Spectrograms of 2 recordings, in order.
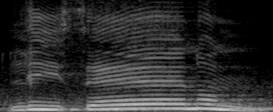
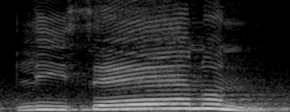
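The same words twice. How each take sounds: First: لسان slow, joined up; slow reading. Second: لسان drawn out slowly; slow syllable reading. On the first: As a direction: say لسان slowly as one word. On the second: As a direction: read لسان slowly for children. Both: Shown as a demonstration. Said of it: "تعالوا نشوف ده في كلمات".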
